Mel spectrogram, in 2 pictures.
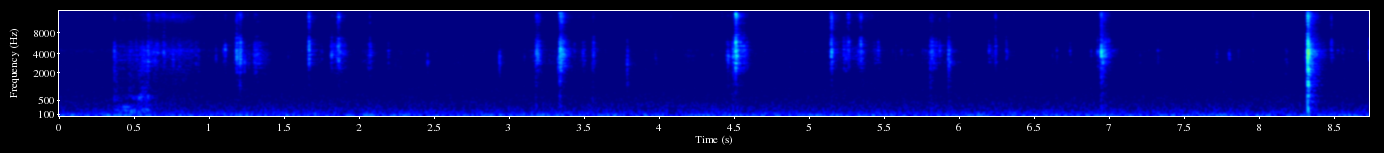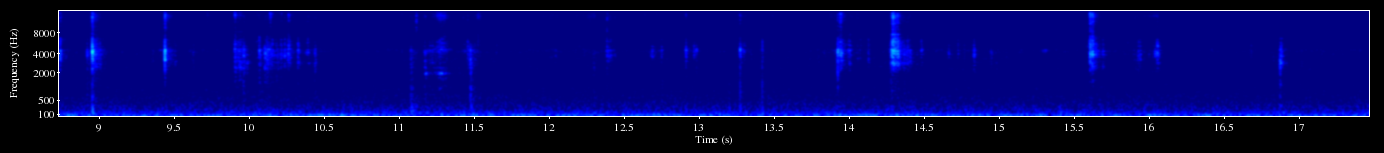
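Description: Small plastic clicks and taps as a Gao King plastic model-kit figure is handled and posed, its parts and joints being moved. The clicks come irregularly, the sharpest and loudest a little past the eight-second mark.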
